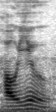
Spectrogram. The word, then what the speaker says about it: Lokwi: Kamu boleh jumpa How You, namanya tulisannya itu Lokwi, tapi dia bacanya How You gitu.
